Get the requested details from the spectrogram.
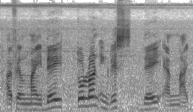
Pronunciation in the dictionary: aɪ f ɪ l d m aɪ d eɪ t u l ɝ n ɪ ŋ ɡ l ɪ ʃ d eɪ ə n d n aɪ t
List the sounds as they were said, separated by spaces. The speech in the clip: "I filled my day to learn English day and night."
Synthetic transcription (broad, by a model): aɪ f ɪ l m aɪ d eɪ t u l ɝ n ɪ ŋ ɡ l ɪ s d eɪ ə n n aɪ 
